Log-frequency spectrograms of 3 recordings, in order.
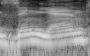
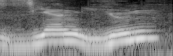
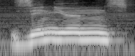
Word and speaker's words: Xianyun: 0.4 seconds I'm sorry I keep saying zenan throughout this video but it's Zen Yun or or something I I'm pronouncing it wrong but just know that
